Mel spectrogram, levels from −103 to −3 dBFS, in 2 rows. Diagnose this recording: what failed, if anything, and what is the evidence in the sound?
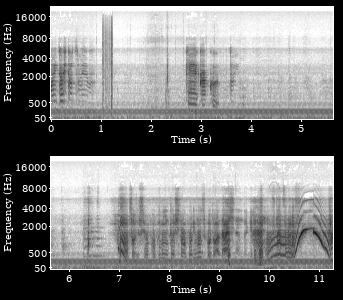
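Cable scratch noise appears from 1.03 to 1.23 s as a dense, uneven burst of scratchy rustle roughly 10 dB below the sound. It points to the analogue wiring stage, likely a worn connector or cable whose contact resistance jumped around while moved. Unlike a single digital click, it is an irregular cluster.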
